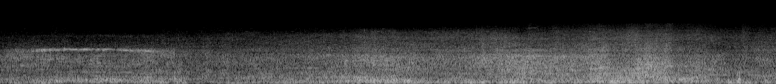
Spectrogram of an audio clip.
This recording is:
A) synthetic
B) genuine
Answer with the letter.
A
